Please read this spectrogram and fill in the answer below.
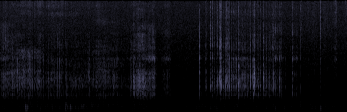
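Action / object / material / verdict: scrape / small rigid cardboard box tapped and scratched with a plastic stick / cardboard / none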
